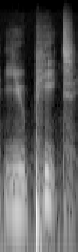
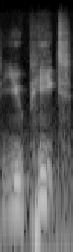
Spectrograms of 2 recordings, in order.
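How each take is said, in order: First: A louder, smug Bruce Wayne imitation. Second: Said in the usual way. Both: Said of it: "Bruce Wayne voice".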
